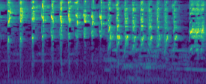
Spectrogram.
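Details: A long-tailed shrike sings energetically, its song full of mimicked notes of other birds. A fast string of clipped, high ticking notes roughly five per second blurs into a denser twittering trill, ending in a short squeaky phrase.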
